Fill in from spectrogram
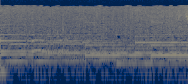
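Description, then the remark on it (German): Rain falls steadily on a hard surface during the rainy season, a continuous patter with a faint droning hum underneath and no voices. “Es ist Regenzeit und die Hurricane-Saison steht direkt bevor.”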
